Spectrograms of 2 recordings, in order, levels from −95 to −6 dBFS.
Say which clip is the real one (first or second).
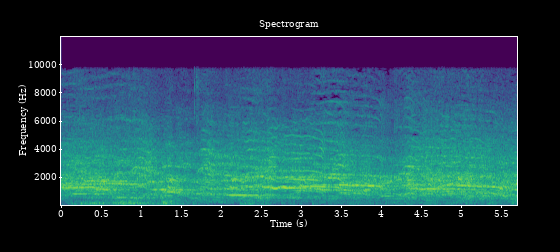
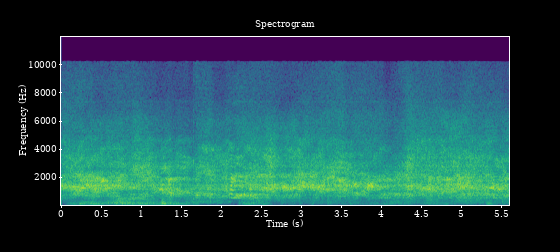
first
